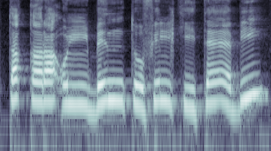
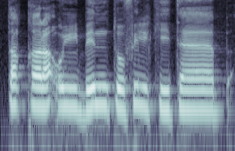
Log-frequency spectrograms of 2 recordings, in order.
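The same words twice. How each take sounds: First: The final case vowel is clearly pronounced. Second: The final case vowel is left off. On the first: "This is grammatically reading" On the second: "I'm not supposed to ... make this vowel clear"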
